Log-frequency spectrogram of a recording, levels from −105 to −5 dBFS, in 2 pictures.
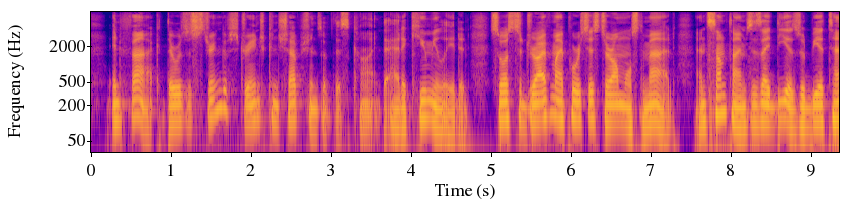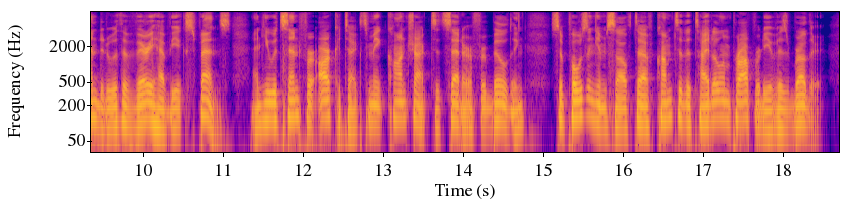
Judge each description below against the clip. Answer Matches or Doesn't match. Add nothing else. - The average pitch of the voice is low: Matches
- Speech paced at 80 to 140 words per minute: Doesn't match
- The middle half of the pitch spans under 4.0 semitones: Matches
